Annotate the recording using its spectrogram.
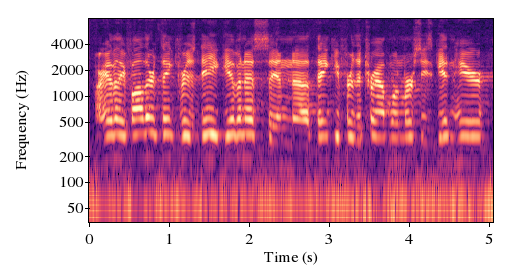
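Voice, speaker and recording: A man talks over noticeable background noise. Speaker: auctioneer. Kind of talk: casual announcements and opening prayer to the crowd. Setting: outdoors, live farm auction crowd. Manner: relaxed, friendly, conversational.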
